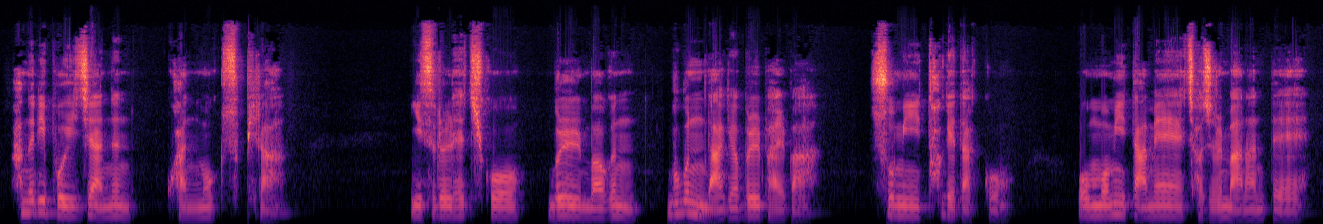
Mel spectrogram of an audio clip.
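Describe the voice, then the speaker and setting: A man reading a classic travel essay aloud in a slow, measured literary narration. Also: on the low side. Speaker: audiobook narrator.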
